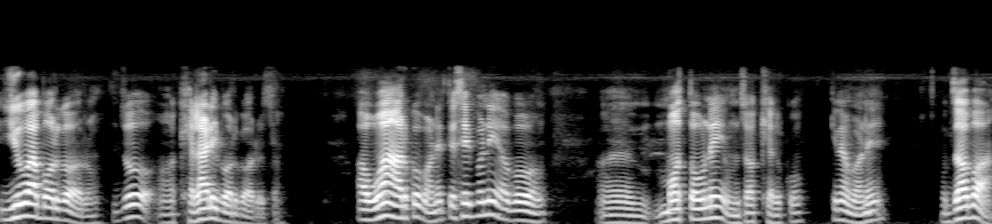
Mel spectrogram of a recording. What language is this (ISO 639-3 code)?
nep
